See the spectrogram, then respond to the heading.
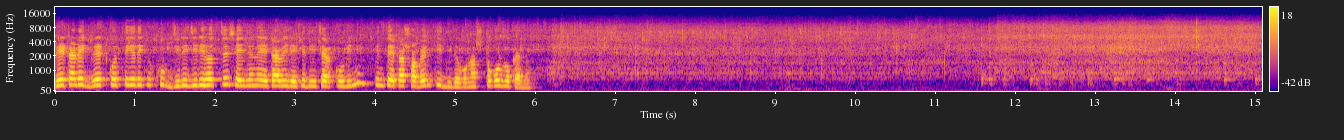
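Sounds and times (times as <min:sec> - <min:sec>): vegetables sizzling in oil: 0:00.0 - 0:15.0
wooden spatula stirring: 0:11.6 - 0:15.0.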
